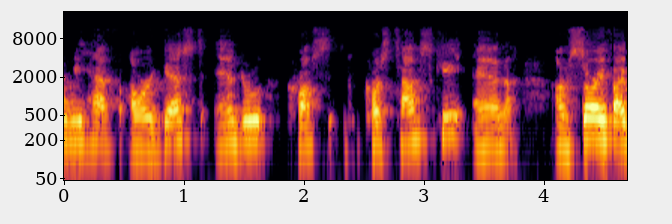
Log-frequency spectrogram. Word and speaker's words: Chrostowski: And here we have our guest, Andrew Chrostowski. And I'm sorry if I butchered your last name. Welcome to the program. And how do you pronounce your name? Thanks, Sammy. It's great to be here. Andrew Chrostowski, and it's a pleasure to be with you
